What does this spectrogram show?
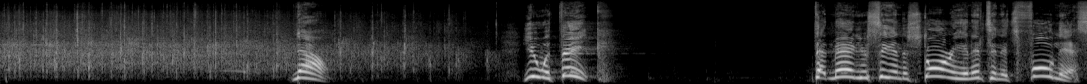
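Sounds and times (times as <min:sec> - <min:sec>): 
audience clapping: 0:00.0 - 0:05.2
speech: 0:02.9 - 0:03.4, 0:05.2 - 0:06.1, 0:08.2 - 0:10.8.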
